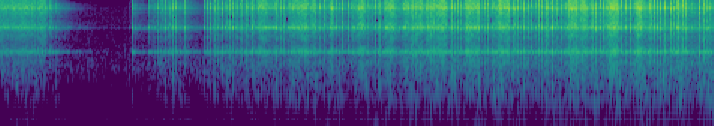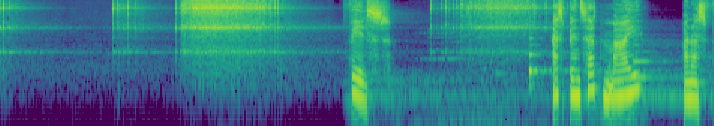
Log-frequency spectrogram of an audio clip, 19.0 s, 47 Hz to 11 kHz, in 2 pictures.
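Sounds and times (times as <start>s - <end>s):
ratchet mechanism clicking: 0.0s - 0.9s, 1.8s - 10.0s, 11.0s - 13.6s, 15.2s - 17.0s.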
